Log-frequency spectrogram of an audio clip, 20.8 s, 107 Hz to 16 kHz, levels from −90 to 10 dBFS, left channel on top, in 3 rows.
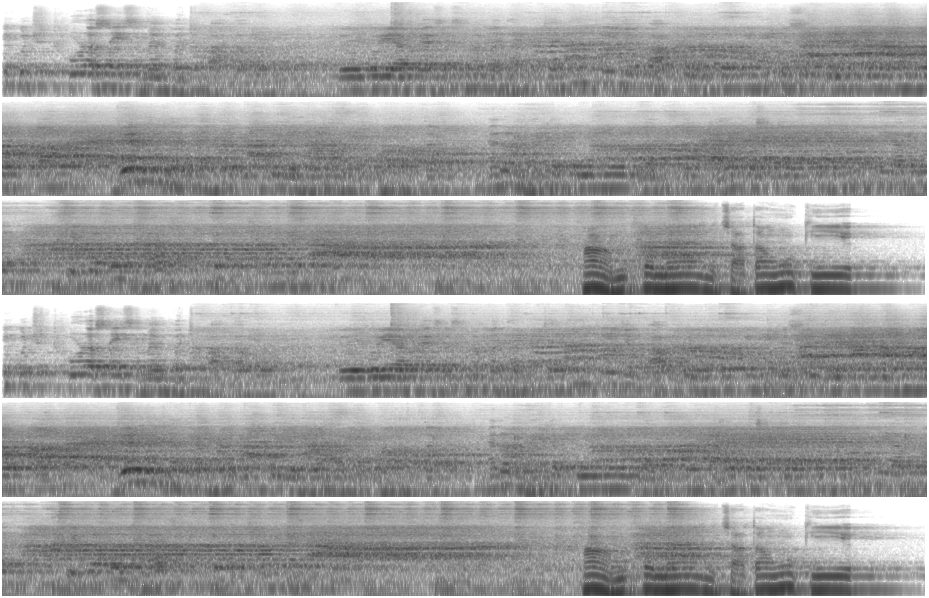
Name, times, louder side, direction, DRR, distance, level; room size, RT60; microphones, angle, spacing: voice 1, 0.0-2.0 2.5-10.2 10.6-14.0 14.3-16.5, right 1 dB, 10° right, -2 dB, 4.6 m, -29 dB
sound 1, 1.4-19.0, right 1 dB, 30° right, 7.9 m, -27 dB
voice 2, 18.2-20.2, left 1 dB, 10° left, 10 dB, 0.6 m, -21 dB
28.0 x 25.0 x 7.1 m, 2.2 s
head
